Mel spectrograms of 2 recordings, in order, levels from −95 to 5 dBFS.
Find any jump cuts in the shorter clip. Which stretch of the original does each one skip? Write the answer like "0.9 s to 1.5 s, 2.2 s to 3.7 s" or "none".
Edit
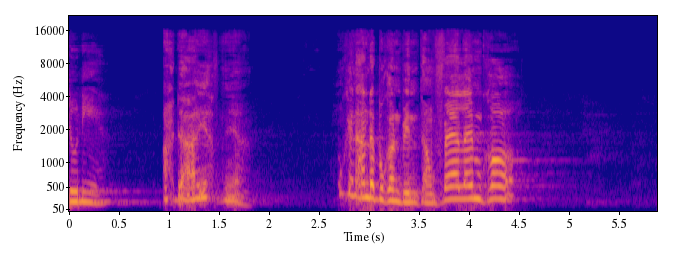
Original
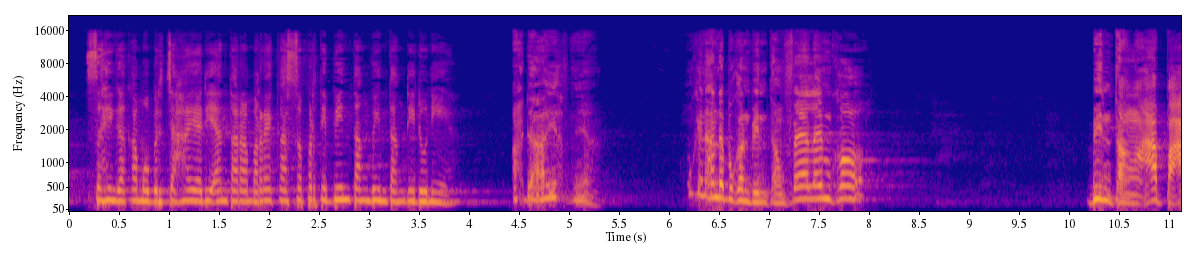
none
